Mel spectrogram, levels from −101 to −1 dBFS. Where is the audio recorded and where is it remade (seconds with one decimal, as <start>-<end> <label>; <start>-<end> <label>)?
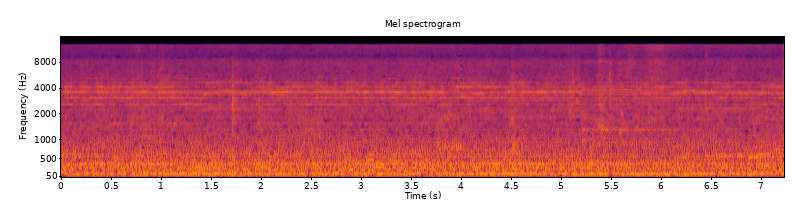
0.0-7.2 remade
